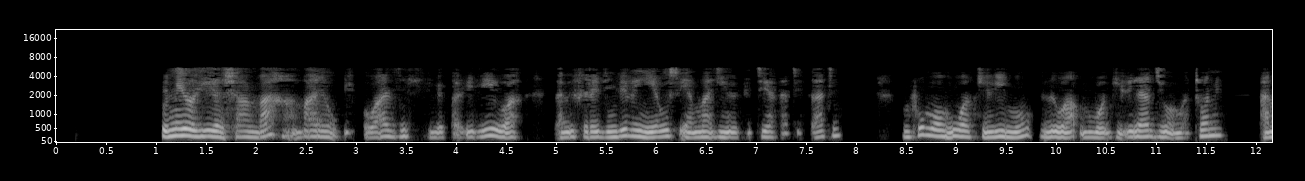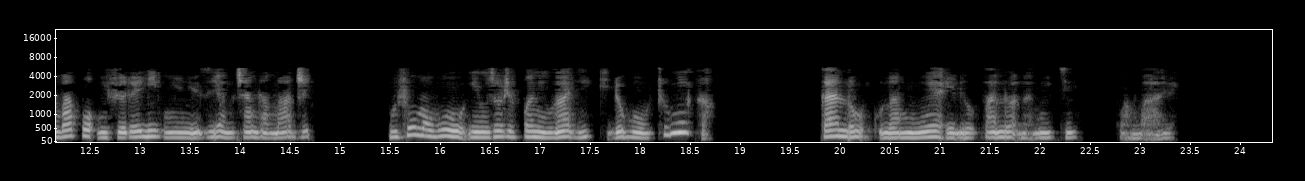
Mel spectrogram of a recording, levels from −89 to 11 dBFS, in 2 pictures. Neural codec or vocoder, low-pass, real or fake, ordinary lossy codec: codec, 16 kHz, 1 kbps, FunCodec, trained on Chinese and English, 50 frames a second; 5.4 kHz; fake; MP3, 24 kbps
